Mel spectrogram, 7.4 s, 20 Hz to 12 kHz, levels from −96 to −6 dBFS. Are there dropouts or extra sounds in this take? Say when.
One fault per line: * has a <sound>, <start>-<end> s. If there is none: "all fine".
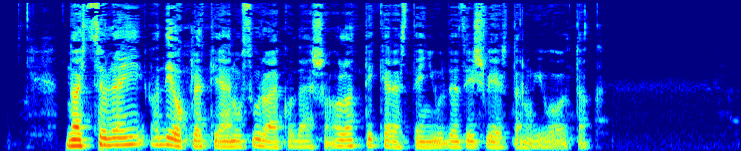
all fine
